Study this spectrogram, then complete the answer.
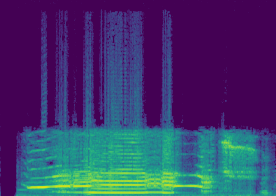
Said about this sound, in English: we haven't had enough sound effects. Do a screeching mule.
